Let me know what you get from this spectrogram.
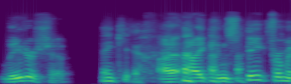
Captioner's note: chuckles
